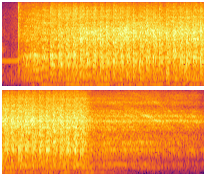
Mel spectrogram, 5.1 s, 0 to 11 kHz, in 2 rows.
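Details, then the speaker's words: 1987 Chevrolet Monte Carlo SS with newly installed 383 stroker and Stage 3 200-4R, first start attempt: starter cranks steadily at about four beats a second with no firing at all; cranks but won't start, about 14 volts measured. "ain't even trying to start. It doesn't sound like it's firing at all."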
